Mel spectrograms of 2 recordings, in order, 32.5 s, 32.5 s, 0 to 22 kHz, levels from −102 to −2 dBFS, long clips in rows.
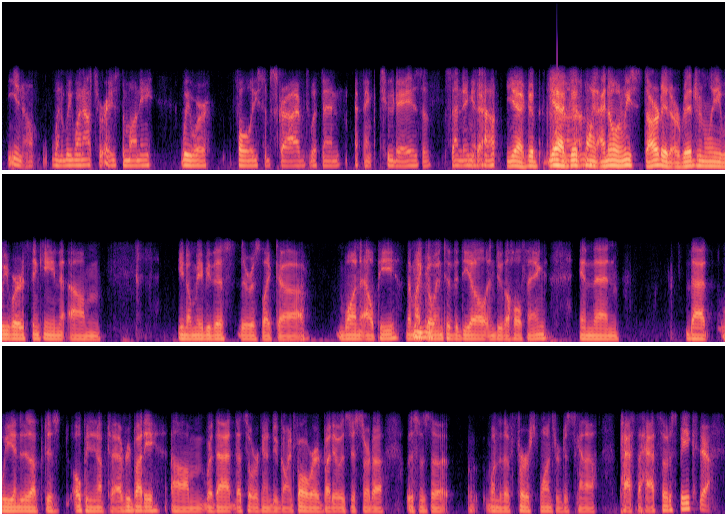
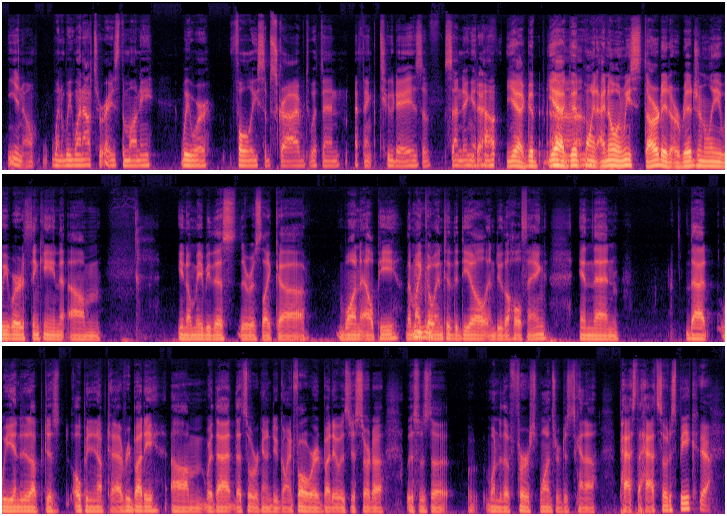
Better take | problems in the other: second | garbled, watery; badly

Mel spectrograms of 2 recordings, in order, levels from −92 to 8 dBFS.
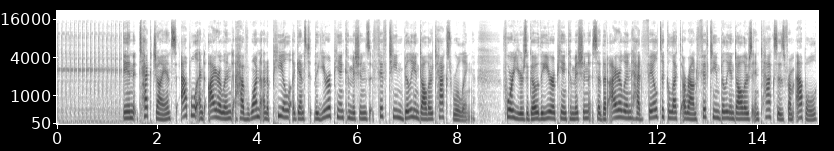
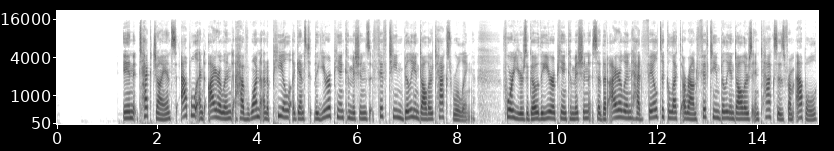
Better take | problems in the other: second | keyboard typing; faint; until 1.5 s; peak 15 dB below the speech

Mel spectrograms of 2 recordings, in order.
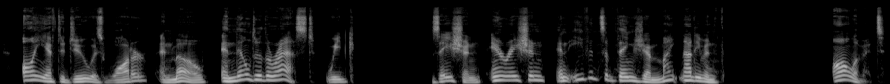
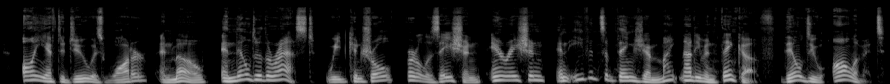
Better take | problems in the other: second | audio cutting out; at 3.5 s for 1 s and at 7 s for 1 s

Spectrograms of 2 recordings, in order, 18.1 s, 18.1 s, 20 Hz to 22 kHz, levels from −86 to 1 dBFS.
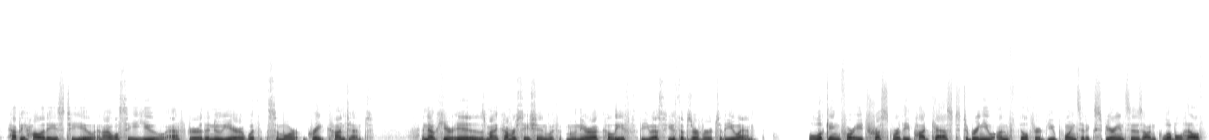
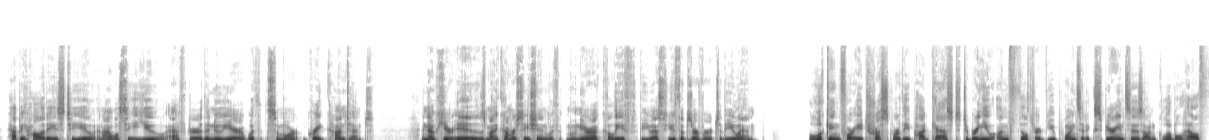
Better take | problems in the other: second | muffled; very; fading above 3 kHz

